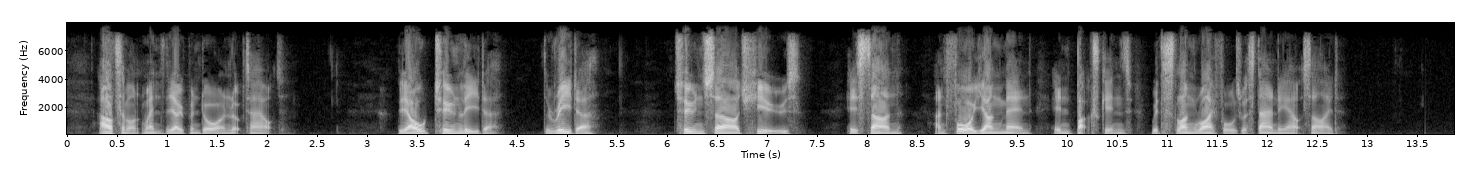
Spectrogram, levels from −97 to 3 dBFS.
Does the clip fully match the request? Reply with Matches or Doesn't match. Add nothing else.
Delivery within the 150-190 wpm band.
Doesn't match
